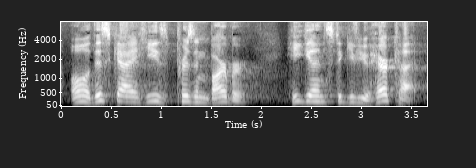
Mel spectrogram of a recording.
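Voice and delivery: high, loud cheerful explaining; bright high voice for the laughing prisoner; amused prisoner. Retold or imitated. Thai prisoner explaining the barber to the visitor, high and cheery.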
